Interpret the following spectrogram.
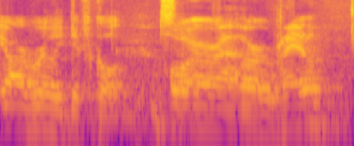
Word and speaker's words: Reo: Or Reo. Rayo, yeah, because you have to say Rayo.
